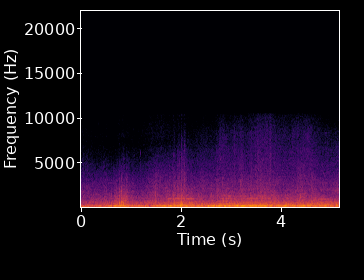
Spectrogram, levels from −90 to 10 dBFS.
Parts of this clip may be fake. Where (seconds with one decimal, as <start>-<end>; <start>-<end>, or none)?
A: 1.4-1.9; 2.3-4.8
